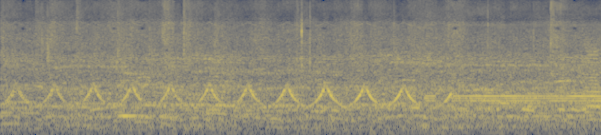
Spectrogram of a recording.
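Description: Electronic siren yelping in fast up-and-down sweeps, about three a second, then switching a little past three seconds in to a steady held tone. Street noise sits underneath.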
